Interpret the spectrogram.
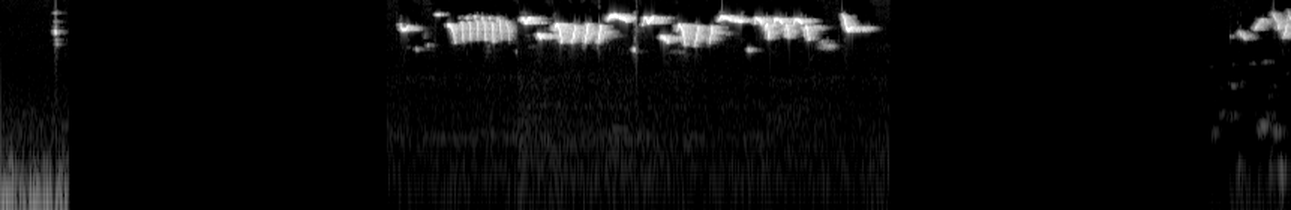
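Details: A single Eurasian wren song burst of some four seconds, shrill rattling notes and trills tumbling quickly, set between long silences, with a brief start of another at the end.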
